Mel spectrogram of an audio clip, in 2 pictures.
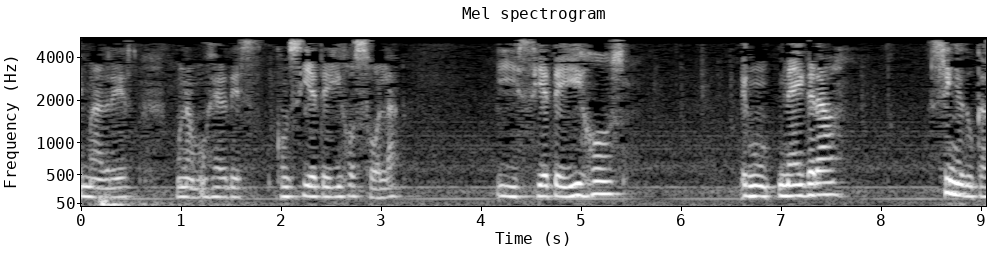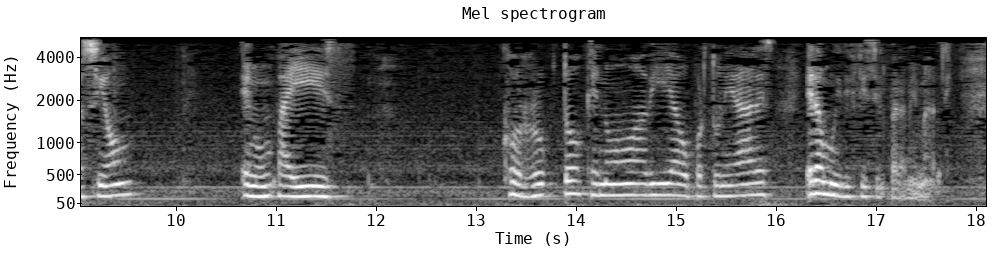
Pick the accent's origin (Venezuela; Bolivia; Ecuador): Ecuador; Guayaquil, Guayas; moved away as an adult; Así que decidí... me vine de Guayaquil a Quito.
